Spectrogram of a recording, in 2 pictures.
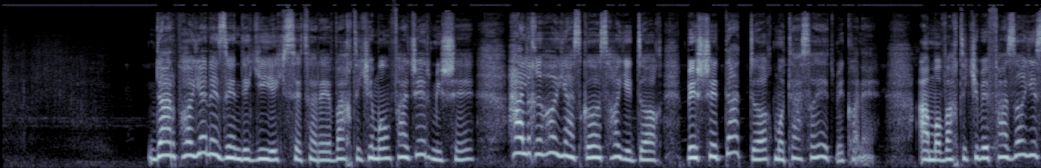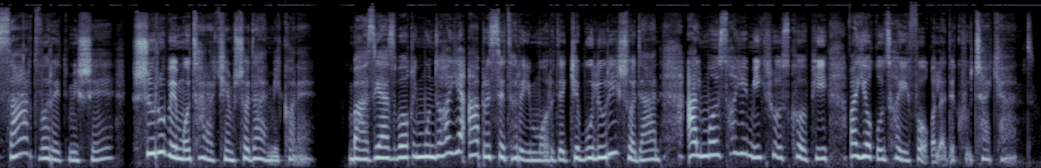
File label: documentary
